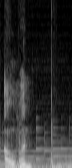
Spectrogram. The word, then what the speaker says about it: আহবান: তোমরা কি জানো আহবান শব্দটির প্রমিত উচ্চারণ আহবান এবং আমরা লেখার সময়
